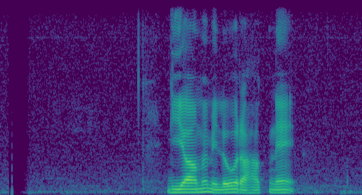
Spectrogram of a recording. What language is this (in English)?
Sinhala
